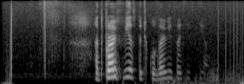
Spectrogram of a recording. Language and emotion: Russian, neutral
